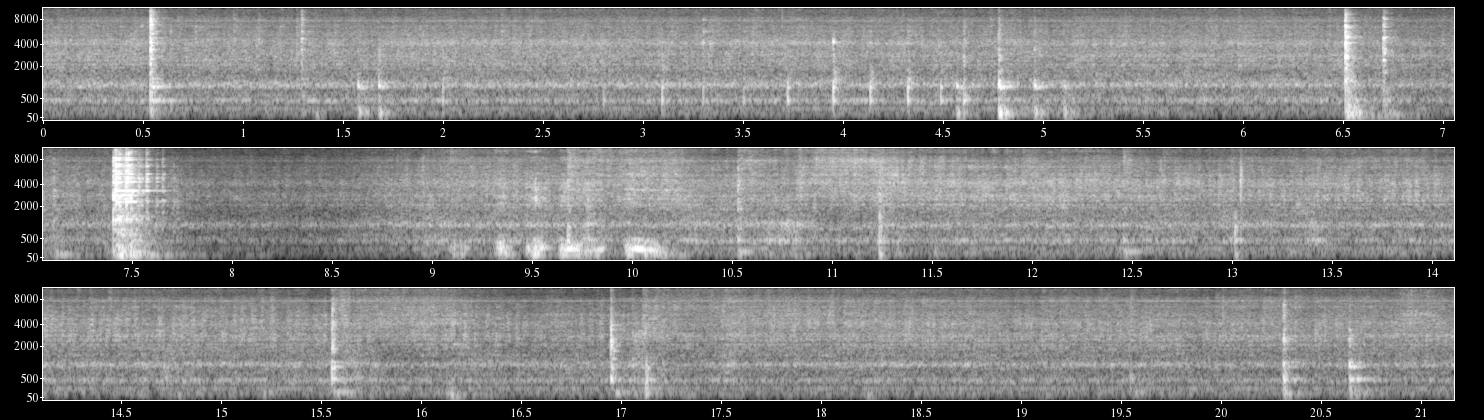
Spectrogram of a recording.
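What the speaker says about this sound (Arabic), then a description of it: "درت التوابل ديالي وقليتها مزيان" Spices and garlic sauce frying in a pan for a liver tagine, a soft continuous sizzle broken by occasional scrapes and clinks as the mixture is stirred, with no voices.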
